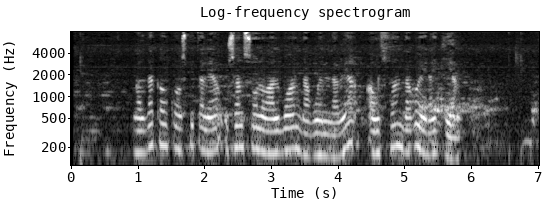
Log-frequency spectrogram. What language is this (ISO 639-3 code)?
eus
